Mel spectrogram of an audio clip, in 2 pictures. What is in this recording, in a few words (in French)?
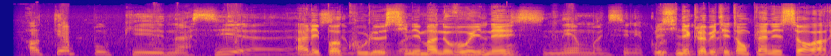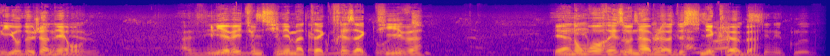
voix over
